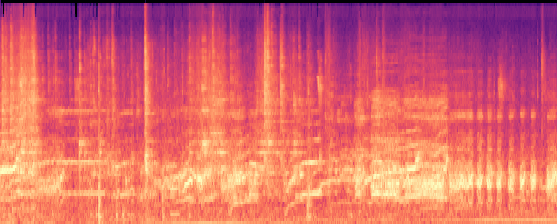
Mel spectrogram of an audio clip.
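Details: Four roosters crowing at the same time in a backyard chicken coop on an urban homestead in Johannesburg: overlapping loud drawn-out crows merge into a dense din, ending in a run of quick pulsed notes.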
